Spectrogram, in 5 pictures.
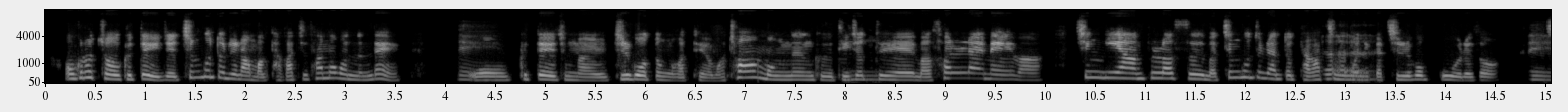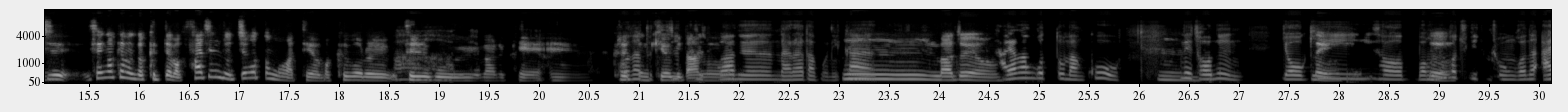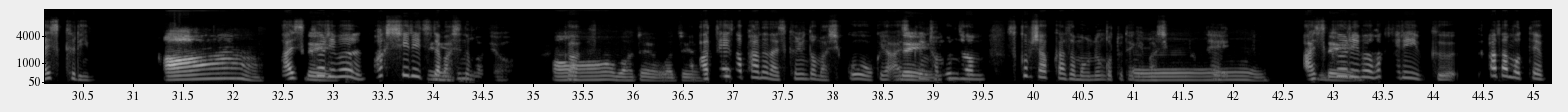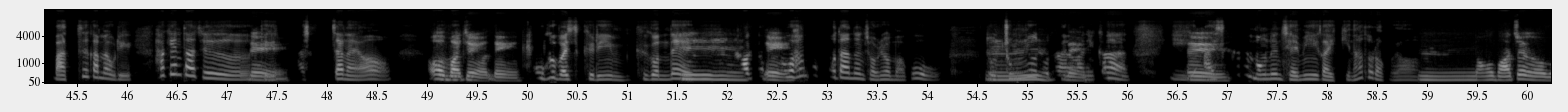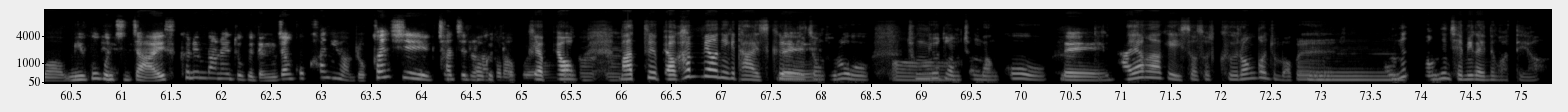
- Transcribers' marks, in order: tapping; distorted speech; drawn out: "음"; drawn out: "아"; other background noise; in English: "scoop shop"; drawn out: "어"; drawn out: "음"
- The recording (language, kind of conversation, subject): Korean, unstructured, 가장 기억에 남는 디저트 경험은 무엇인가요?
